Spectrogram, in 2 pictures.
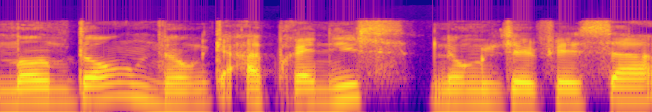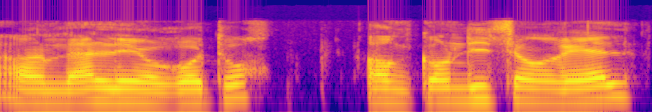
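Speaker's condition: Dystonia; congenital, from lack of brain oxygen at birth, diagnosed soon after, left forearm most affected; age 23, later worsening with new left arm pain, fluctuating pain, worse when tired; eloquence disorder caused by dystonia, alongside muscular disorder

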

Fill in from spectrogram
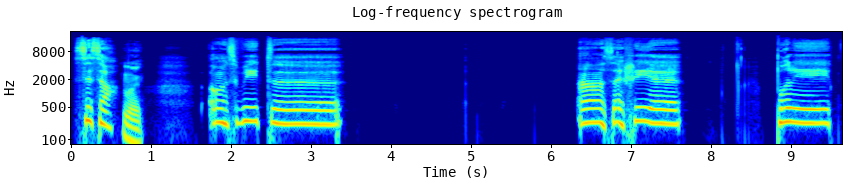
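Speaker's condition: Down syndrome, trisomy 21; genetic condition with an extra chromosome, also a cardiac condition, not allowed to carry heavy loads

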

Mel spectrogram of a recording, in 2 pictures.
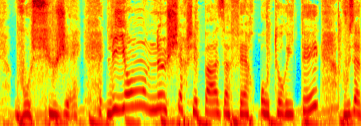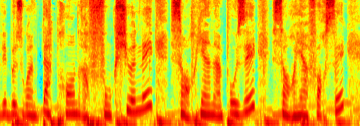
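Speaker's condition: No condition

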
